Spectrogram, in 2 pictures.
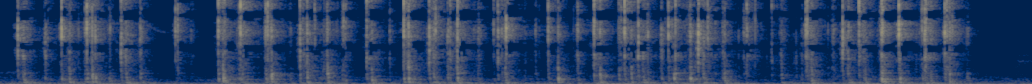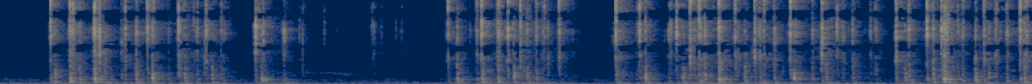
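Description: Very long red acrylic nails and fingertips type quickly and continuously on the hollow plastic keys of a full-size white and silver keyboard with a numeric keypad, lying on a map. The result is a dense stream of bright, sharp clicks and taps, broken by brief pauses around the middle of the clip.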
